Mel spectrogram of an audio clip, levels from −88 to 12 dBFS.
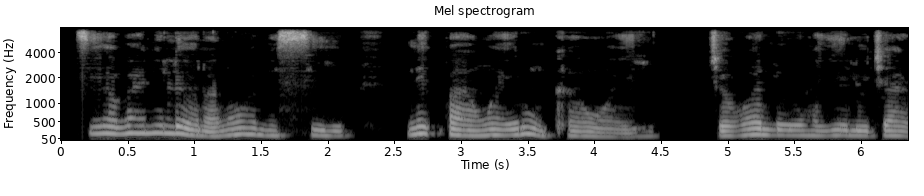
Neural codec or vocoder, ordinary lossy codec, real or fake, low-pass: none; none; real; 7.2 kHz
